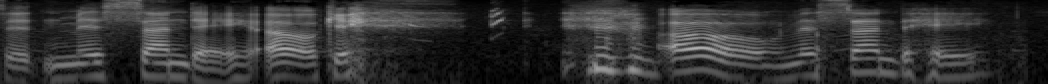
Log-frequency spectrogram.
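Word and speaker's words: Missandei: you pronounce it, Miss Sunday.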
